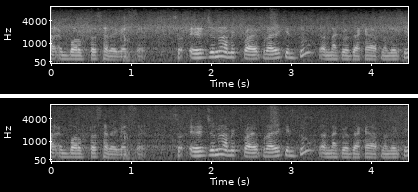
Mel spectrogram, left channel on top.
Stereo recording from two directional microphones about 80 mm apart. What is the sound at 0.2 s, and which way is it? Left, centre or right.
Speech, centre.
